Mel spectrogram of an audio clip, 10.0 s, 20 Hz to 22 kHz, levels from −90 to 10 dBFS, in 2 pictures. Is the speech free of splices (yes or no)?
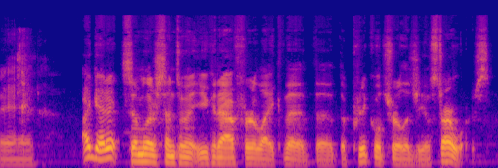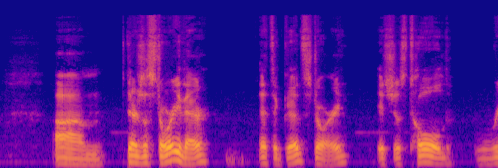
no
